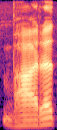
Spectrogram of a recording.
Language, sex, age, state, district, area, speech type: Santali, male, 30-45, Jharkhand, East Singhbhum, rural, spontaneous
